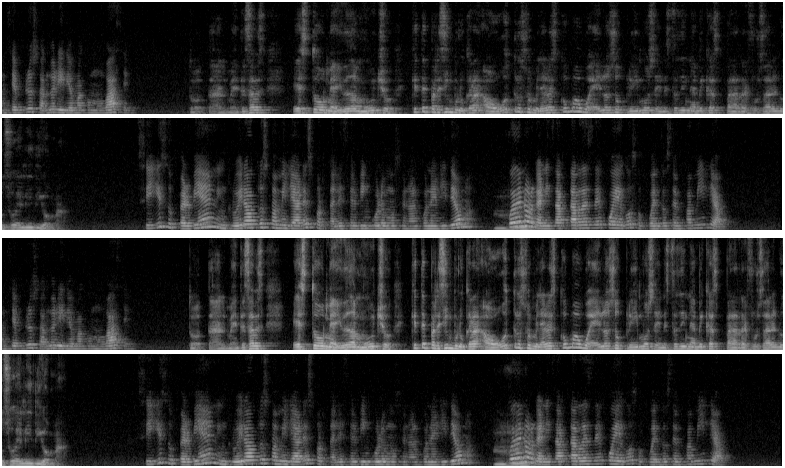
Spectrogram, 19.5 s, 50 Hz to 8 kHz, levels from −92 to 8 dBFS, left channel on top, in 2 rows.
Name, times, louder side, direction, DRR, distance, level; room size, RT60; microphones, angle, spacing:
voice 1, 0.0-1.6 11.6-15.6 16.1-18.7, equal, 25° left, 0.6 m, -38 dB
voice 2, 2.3-10.6 15.9-16.4, right 6 dB, 65° right, 0.3 m, -33 dB
2.5 x 2.3 x 3.3 m
head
